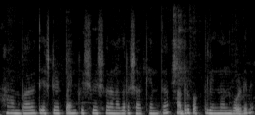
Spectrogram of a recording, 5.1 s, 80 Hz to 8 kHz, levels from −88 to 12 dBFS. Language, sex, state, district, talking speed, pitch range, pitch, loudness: Kannada, female, Karnataka, Mysore, 165 wpm, 210-230 Hz, 220 Hz, -36 LUFS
